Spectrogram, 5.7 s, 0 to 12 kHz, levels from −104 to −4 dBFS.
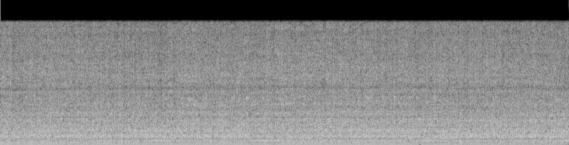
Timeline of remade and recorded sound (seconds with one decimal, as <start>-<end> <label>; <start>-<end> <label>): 0.0-5.7 recorded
